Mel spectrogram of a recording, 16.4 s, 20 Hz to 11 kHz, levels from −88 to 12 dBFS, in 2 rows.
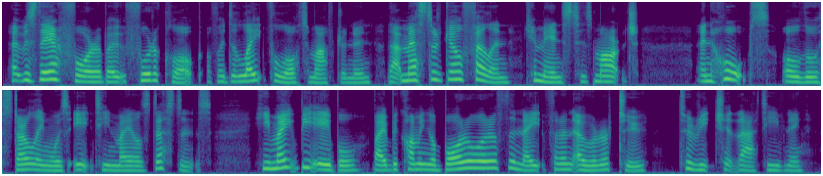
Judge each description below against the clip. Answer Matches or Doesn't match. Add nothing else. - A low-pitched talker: Doesn't match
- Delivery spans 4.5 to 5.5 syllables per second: Matches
